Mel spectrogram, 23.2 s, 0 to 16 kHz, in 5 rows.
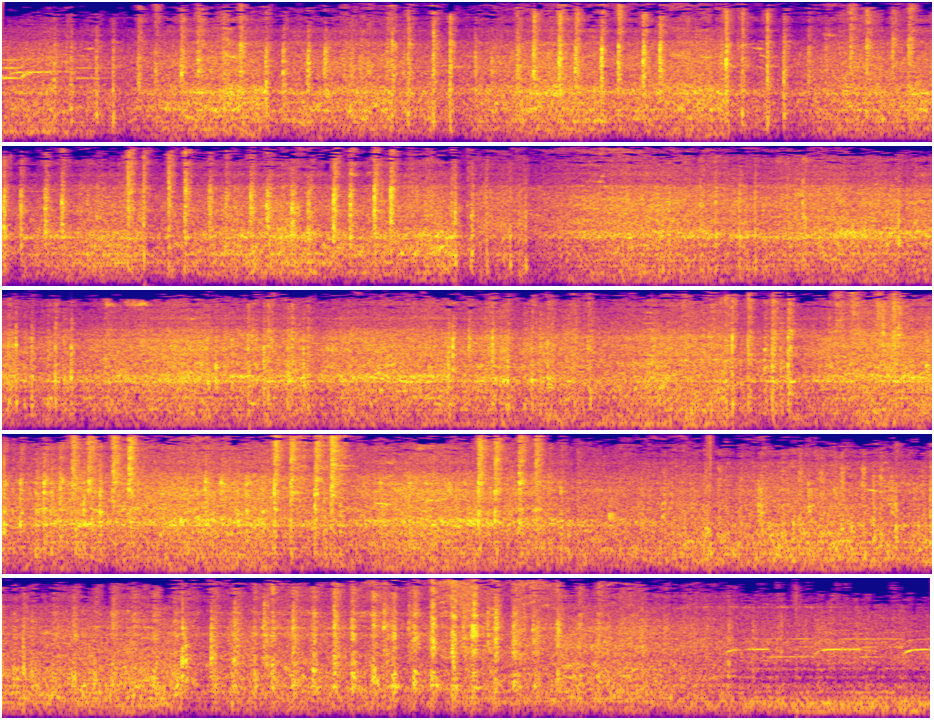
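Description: A 15-inch gauge miniature steam train running along the line, heard from an open carriage window: a steady rush of wheel and track noise with many sharp clicks as the wheels pass over rail joints.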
